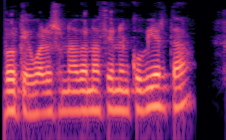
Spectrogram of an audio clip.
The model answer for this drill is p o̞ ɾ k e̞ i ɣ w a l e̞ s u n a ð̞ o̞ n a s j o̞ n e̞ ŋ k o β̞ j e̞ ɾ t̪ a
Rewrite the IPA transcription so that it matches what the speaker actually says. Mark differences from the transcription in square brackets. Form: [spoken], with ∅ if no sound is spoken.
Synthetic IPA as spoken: p o̞ ɾ k e̞ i ɣ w a l e̞ s u n a ð̞ o̞ n a [θ] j o̞ n e̞ ŋ k [u] β̞ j e̞ ɾ t̪ a

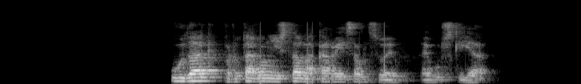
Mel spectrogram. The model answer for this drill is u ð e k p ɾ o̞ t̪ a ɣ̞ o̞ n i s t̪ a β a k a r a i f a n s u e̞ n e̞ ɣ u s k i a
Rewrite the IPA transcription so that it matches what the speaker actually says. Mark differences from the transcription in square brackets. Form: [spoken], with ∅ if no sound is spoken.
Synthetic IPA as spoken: u ð [a] k p ɾ o̞ t̪ a ɣ̞ o̞ n i s t̪ a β a k a r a i [s] a n s u e̞ n e̞ ɣ u s k i a

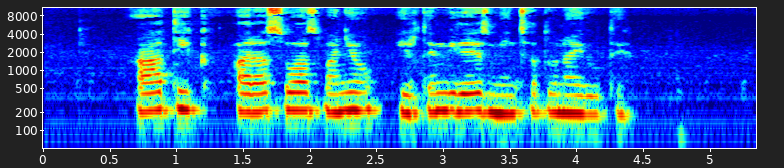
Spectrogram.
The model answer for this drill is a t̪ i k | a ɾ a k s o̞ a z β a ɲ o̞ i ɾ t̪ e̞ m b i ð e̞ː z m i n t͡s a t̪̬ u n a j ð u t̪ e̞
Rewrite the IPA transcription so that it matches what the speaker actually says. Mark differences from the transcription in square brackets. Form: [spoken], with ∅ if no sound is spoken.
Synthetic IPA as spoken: a t̪ i k | a ɾ a [∅] s o̞ a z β a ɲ o̞ i ɾ t̪ e̞ m b i ð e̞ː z m i n t͡s a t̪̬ u n a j ð u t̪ e̞

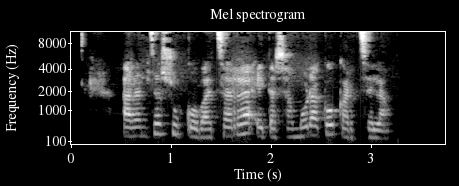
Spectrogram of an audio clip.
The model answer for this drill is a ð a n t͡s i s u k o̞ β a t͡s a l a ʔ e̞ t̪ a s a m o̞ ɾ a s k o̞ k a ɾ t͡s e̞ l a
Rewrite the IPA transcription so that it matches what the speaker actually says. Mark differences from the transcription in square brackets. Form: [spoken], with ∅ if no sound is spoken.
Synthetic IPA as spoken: a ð a n t͡s [a] s u k o̞ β a t͡s a [r] a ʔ e̞ t̪ a s a m o̞ ɾ a [∅] k o̞ k a ɾ t͡s e̞ l a

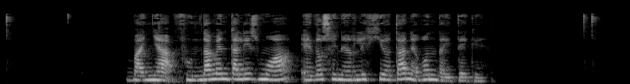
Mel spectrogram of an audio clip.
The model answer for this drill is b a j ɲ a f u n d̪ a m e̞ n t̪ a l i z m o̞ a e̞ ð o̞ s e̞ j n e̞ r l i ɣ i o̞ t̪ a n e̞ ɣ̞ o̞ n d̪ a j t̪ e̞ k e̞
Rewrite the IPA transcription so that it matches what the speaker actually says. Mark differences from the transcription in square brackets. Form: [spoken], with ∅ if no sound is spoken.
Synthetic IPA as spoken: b a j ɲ a f u n d̪ a m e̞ n t̪ a l i z m o̞ a e̞ ð o̞ s e̞ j n e̞ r l i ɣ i o̞ t̪ a n e̞ ɣ̞ o̞ n d̪ a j t̪ e̞ k e̞

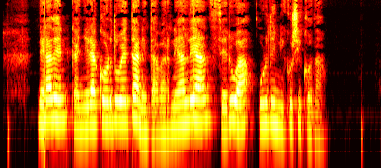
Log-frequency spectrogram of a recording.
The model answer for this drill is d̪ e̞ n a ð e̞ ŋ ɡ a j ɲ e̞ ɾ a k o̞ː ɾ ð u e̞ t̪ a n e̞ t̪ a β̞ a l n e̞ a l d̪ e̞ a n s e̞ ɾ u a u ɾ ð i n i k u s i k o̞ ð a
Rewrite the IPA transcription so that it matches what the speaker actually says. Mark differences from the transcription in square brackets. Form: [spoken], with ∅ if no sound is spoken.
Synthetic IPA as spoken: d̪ e̞ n a ð e̞ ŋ ɡ a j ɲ e̞ ɾ a k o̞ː ɾ ð u e̞ t̪ a n e̞ t̪ a β̞ a [ɾ] n e̞ a l d̪ e̞ a n s e̞ ɾ u a u ɾ ð i n i k u s i k o̞ ð a

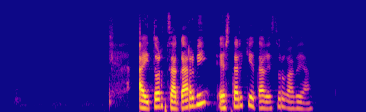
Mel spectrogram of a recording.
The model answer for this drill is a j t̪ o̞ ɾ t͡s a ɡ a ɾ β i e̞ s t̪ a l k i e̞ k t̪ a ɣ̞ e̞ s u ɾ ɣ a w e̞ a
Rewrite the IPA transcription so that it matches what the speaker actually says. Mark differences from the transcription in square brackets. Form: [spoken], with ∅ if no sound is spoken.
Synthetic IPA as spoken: a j t̪ o̞ ɾ t͡s a ɡ a ɾ β i e̞ s t̪ a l k i e̞ [∅] t̪ a ɣ̞ e̞ s u ɾ ɣ a [β] e̞ a

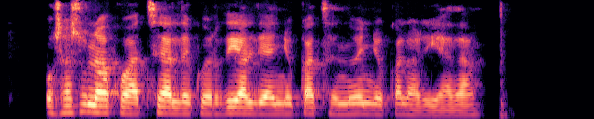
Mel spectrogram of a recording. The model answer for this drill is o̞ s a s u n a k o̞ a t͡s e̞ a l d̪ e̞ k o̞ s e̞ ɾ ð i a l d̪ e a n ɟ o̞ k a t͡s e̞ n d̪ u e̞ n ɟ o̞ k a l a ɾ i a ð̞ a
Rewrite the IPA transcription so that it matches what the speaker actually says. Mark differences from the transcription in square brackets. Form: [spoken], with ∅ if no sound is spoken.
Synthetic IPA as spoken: o̞ s a s u n a k o̞ a t͡s e̞ a l d̪ e̞ k o̞ [∅] e̞ ɾ ð i a l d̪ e a n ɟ o̞ k a t͡s e̞ n d̪ u e̞ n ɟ o̞ k a l a ɾ i a ð̞ a

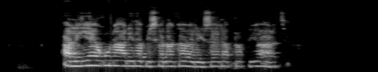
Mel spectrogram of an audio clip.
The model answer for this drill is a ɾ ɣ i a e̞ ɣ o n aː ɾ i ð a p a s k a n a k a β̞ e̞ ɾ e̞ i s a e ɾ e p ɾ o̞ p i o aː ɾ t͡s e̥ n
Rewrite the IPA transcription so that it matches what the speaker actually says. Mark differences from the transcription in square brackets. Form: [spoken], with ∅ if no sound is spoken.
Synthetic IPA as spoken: a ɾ ɣ i a e̞ ɣ [u] n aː ɾ i ð a p [i] s k a n a k a β̞ e̞ ɾ e̞ i s a e ɾ [a] p ɾ o̞ p i o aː ɾ t͡s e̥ n

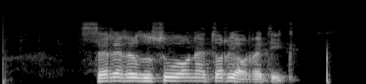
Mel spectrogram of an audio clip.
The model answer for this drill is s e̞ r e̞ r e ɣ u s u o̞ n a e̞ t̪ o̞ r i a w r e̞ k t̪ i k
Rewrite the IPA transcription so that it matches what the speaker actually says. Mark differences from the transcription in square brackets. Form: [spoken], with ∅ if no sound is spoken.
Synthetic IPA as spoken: s e̞ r e̞ r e [ð] u s u o̞ n a e̞ t̪ o̞ r i a w r e̞ [∅] t̪ i k

